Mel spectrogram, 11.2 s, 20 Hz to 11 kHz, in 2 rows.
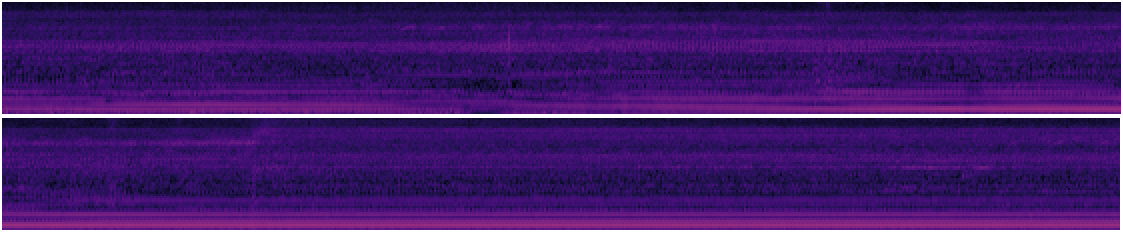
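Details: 500MVA 400/230/33kV interconnecting auto-transformer in a 400kV substation: steady low electrical hum with strong buzzing tone, normal energized transformer sound.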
